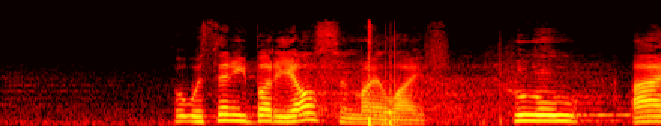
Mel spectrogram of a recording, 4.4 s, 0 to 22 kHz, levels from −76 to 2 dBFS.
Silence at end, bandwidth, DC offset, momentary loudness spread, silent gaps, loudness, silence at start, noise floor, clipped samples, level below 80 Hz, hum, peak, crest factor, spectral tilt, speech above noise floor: 0 s; 11.5 kHz; under 0.1%; 17 LU; none; -21 LUFS; 1.15 s; -52 dBFS; under 0.1%; -46 dBFS; none; -4 dBFS; 18 dB; -6.5 dB/octave; 32 dB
